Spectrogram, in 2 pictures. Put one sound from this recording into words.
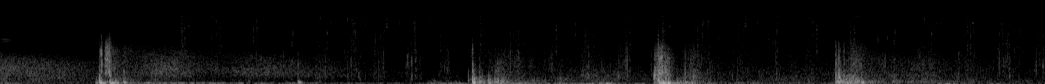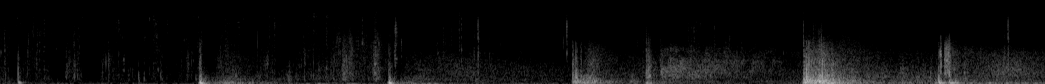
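A rifle fires loud single shots, each with a short echo.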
